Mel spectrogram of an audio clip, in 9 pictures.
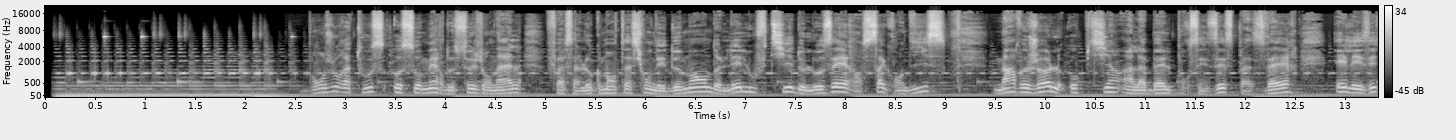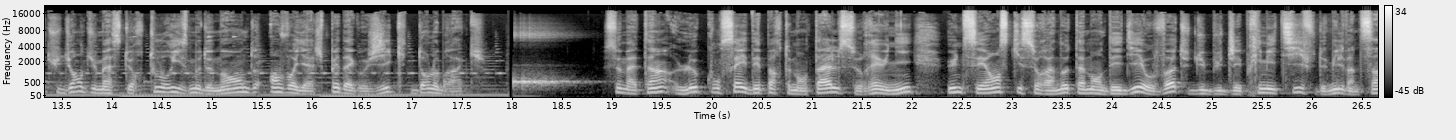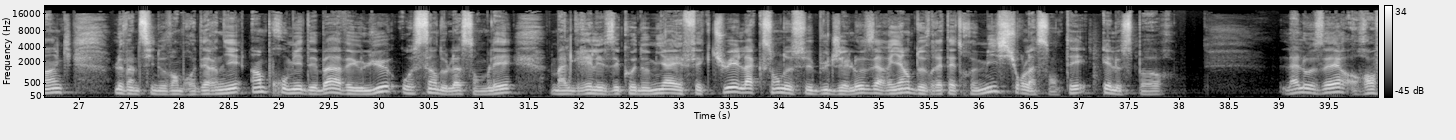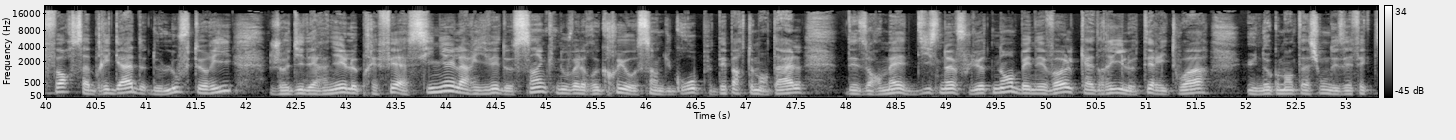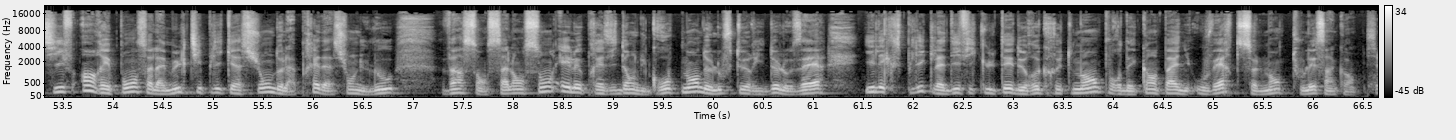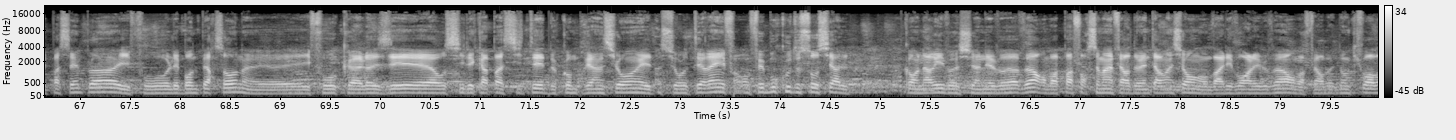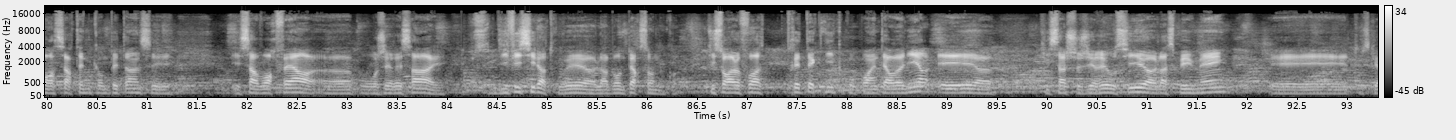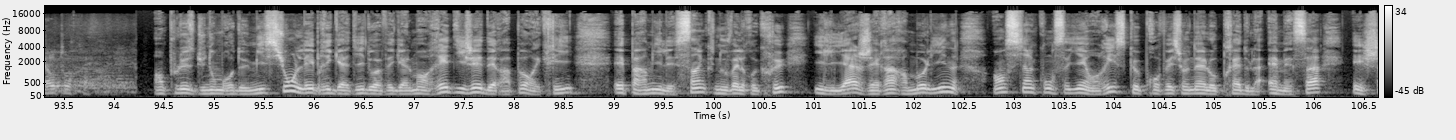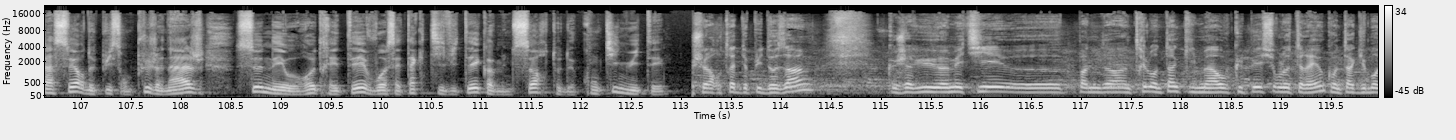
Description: Le journal sur 48FM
